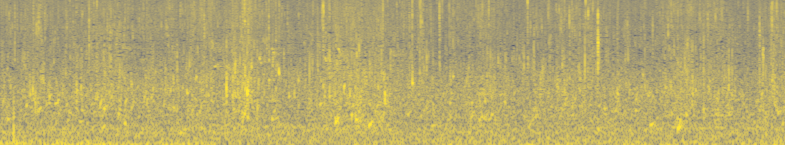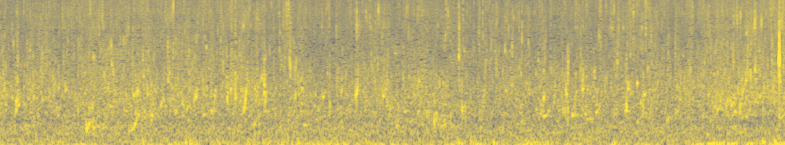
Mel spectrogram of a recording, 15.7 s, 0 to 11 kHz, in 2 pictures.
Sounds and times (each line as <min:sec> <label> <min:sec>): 0:00.0 Birds quietly in background 0:07.4
0:00.0 Lake gently lapping the shore 0:15.7
0:09.0 Birds quietly in background 0:15.4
